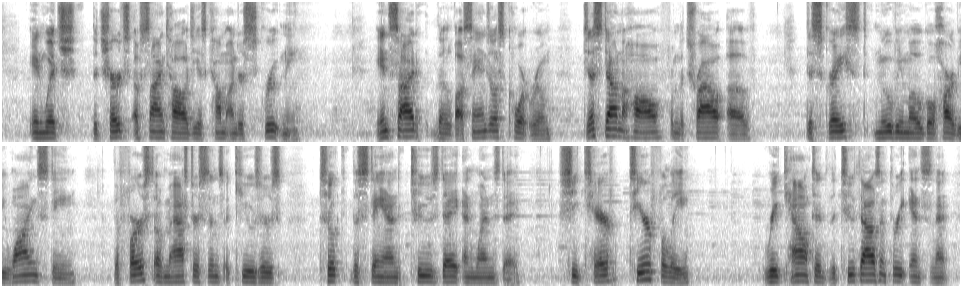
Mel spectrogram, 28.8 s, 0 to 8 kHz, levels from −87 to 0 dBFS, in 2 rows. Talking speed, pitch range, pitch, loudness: 95 wpm, 105-120 Hz, 110 Hz, -23 LUFS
